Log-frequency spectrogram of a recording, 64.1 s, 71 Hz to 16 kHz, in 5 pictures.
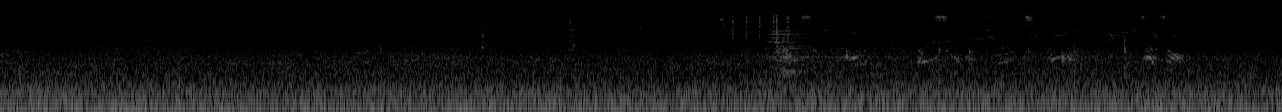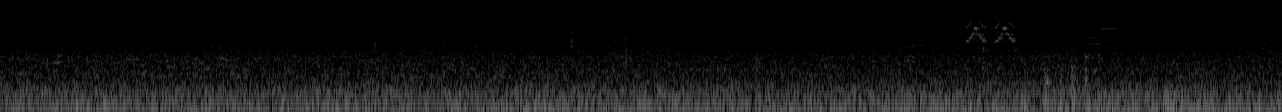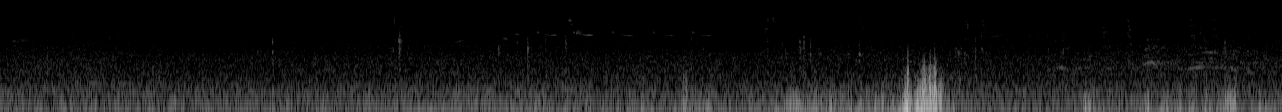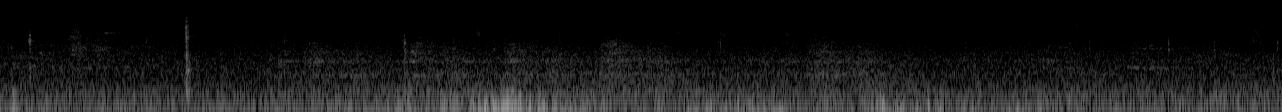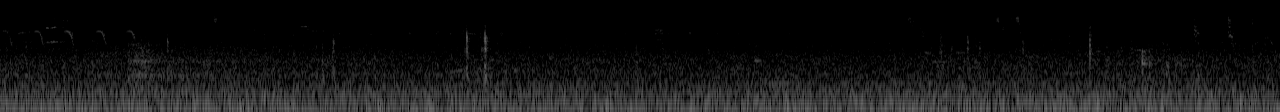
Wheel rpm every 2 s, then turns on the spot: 0, 0, 0, 0, 0, 0, 0, 0, 0, 0, 0, 0, 0, 0, 0, 0, 0, 0, 0, 0, 0, 0, 0, 0, 0, 0, 0, 0, 0, 0, 0, 0.
none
